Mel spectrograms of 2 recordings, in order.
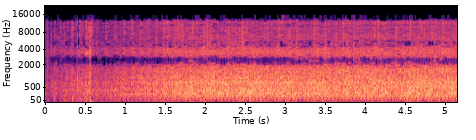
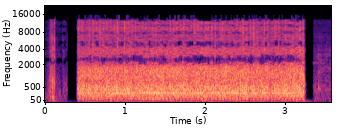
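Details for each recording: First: Craftsman Ready Start push mower, Briggs & Stratton 6.5 HP, after carb clean and reassembly with fresh fuel: single-cylinder engine catches and settles into a loud, slightly ragged beat that never smooths out; hard start/no start history, rough running, cause not pinned down. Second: Craftsman push mower with Briggs & Stratton 6.5 HP engine after carb cleaning, tune-up and clearing an obstructed exhaust part, previously hard or no start: steady, even buzz with no misses or surging, clean start and crisp shutoff; running healthy.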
